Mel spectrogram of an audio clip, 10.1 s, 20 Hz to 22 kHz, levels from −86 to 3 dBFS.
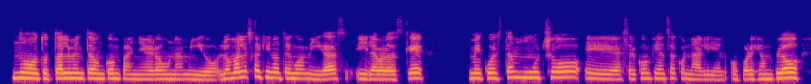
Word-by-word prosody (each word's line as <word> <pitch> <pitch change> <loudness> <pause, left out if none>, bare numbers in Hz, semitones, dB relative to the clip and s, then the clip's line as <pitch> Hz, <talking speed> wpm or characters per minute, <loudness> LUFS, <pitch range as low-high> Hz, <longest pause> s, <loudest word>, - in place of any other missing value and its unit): No, 230 -1 +5
totalmente 220 +1 +3
a - - +3
un 205 -1 0
compañero, 195 -2 -2
un 195 0 -3
amigo. 180 -3 -3
Lo 210 +3 0
malo 245 +3 +3
es 270 - -9
que 290 - +3
aquí 255 -1 +1
no 235 -1 +1
tengo 215 0 +1
amigas 200 -1 -1
y, 205 -1 -2
la 195 -1 0
verdad, 185 -1 +3
es 180 0 -5
que 220 0 +1 0.5
me 215 0 0
cuesta 225 +3 0
mucho, 250 +1 +1
eh, 195 -3 -2
hacer 190 +1 -7
confianza 220 +1 -4
con 205 -2 -5
alguien 180 -1 -7
o, 185 - -8
por 190 +1 -1
ejemplo, 220 +4 +3
210 Hz, 185 wpm, -20 LUFS, 190-225 Hz, 0.5 s, No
